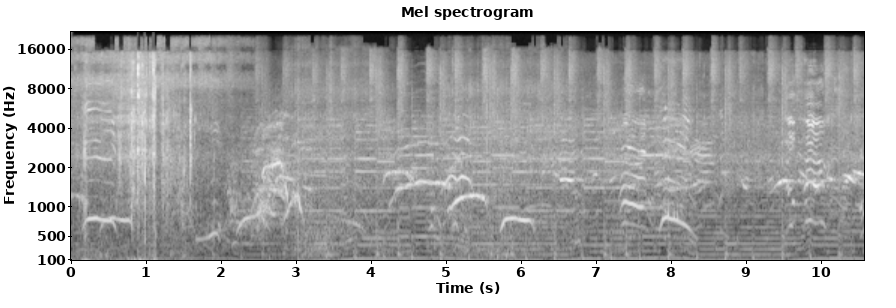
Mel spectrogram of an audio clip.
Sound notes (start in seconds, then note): 3.1 screaming; 7.1 splashing; 8.9 screaming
